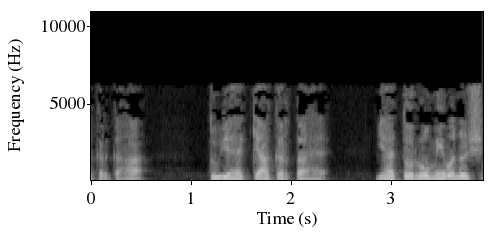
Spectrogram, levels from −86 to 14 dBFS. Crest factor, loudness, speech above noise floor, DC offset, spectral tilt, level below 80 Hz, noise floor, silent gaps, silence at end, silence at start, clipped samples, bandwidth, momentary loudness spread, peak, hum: 16 dB; -18 LUFS; 43 dB; under 0.1%; -6.5 dB/octave; -52 dBFS; -61 dBFS; none; 0 s; 0 s; under 0.1%; 6.6 kHz; 12 LU; -2 dBFS; none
